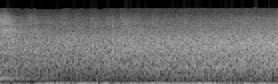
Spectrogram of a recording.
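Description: Steady hissing background noise with a low hum underneath, in a pause between spoken phrases.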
